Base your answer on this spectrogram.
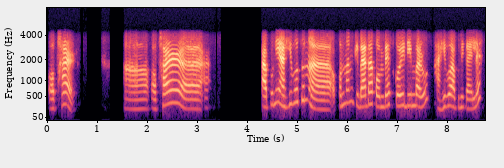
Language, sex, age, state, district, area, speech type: Assamese, female, 30-45, Assam, Dhemaji, urban, conversation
